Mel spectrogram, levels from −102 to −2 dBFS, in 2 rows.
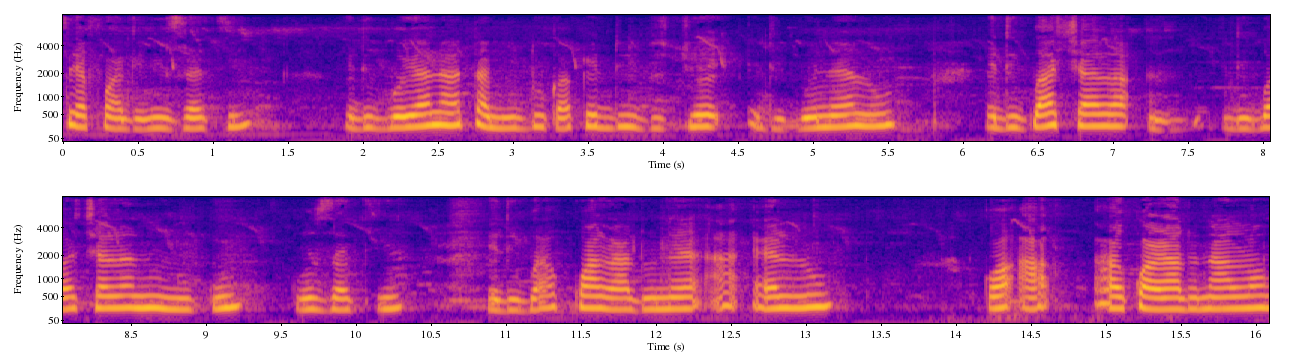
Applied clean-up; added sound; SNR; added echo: none; none; none; none.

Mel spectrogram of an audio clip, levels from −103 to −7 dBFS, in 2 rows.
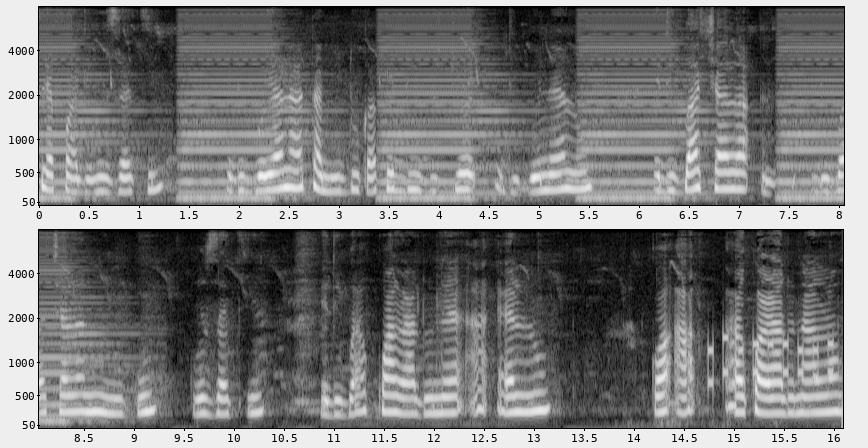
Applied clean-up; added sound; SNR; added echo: none; Alarm; 12 dB; none.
